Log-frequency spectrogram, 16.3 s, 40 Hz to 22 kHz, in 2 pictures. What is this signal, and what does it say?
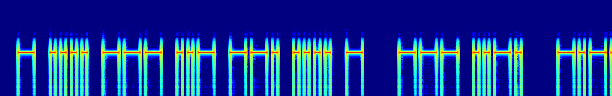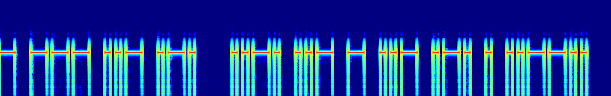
Morse code, heard as a keyed tone, about 17 wpm, 700 Hz. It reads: THOUGHT OF YOUR FUTURE?
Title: Sentences from Top 700 Words 17wpm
